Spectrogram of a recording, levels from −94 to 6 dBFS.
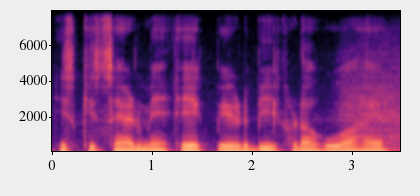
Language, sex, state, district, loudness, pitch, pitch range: Hindi, male, Uttar Pradesh, Saharanpur, -15 LUFS, 105 Hz, 105-110 Hz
